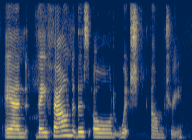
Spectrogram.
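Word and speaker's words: wych elm: A witch elm. It's spelled W-Y-C-H. – Maybe not with so much emphasis on a T, like a witch. Like yeah. Or a witch. You know? Where's my phone? W-Y-C-H? – Yeah.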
